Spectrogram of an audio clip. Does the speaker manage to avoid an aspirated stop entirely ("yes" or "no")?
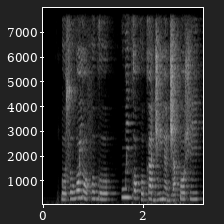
yes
